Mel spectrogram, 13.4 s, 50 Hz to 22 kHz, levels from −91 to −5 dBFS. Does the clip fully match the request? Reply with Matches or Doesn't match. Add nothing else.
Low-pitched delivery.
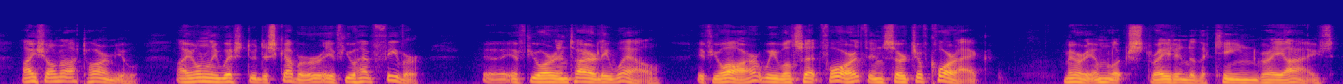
Matches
